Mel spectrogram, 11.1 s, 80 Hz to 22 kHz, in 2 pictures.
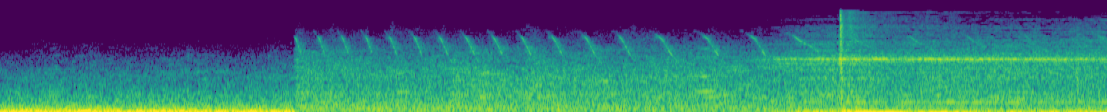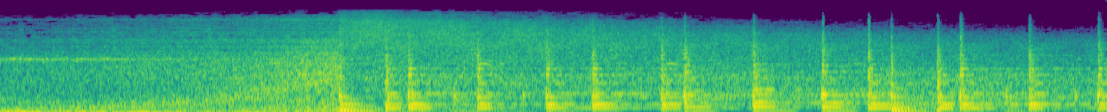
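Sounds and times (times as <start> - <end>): deep sub-bass rumble: 0.0 - 1.5
swell of hiss: 4.2 - 9.3.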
